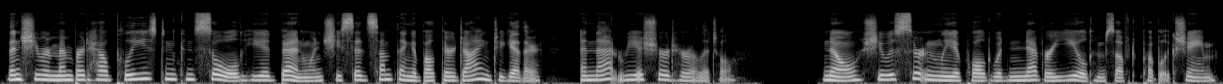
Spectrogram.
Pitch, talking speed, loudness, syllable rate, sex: 200 Hz, 175 wpm, -19 LUFS, 5.3 syllables/s, female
